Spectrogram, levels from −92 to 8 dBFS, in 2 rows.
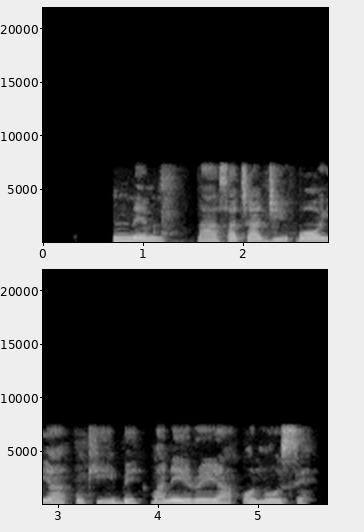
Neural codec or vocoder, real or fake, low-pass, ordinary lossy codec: none; real; 7.2 kHz; none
